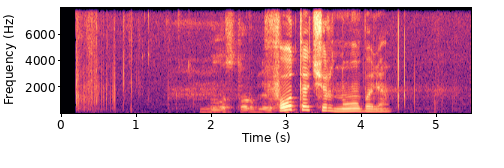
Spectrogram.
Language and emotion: Russian, sad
